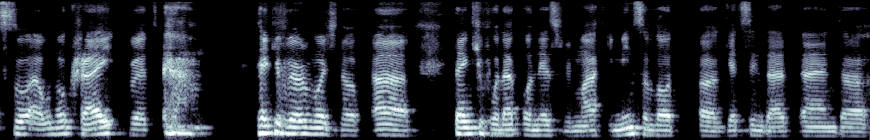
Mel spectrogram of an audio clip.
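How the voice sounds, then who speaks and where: A man's voice: mid-range voice, fairly bright tone. A man, moderating a webinar over a video call in an easygoing way. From Cameroon. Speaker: webinar host.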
